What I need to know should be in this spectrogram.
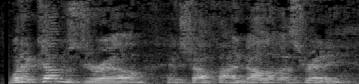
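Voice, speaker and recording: A man's voice: a little high, animated, a little fast, natural voice. A man playing a pompous, dismissive council leader in an amateur old-time radio drama. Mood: pompous, skeptical. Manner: pompous, declamatory. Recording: roomy, distant, noisy with people around.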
